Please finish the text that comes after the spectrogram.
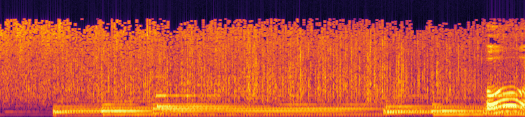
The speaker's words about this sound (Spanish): cuánta falta nos hacía escuchar ese sonido de la lluvia, sobre todo en días como hoy, entrando en el otoño donde poco a poco empezamos a sentir el frío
